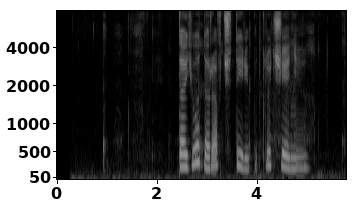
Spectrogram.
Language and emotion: Russian, neutral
